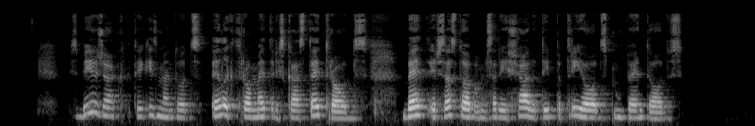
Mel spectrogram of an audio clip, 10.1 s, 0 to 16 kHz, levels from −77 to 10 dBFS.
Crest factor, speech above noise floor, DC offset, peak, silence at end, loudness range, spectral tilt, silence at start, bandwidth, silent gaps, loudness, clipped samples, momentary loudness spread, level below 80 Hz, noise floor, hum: 22 dB; 54 dB; under 0.1%; 0 dBFS; 1 s; 5 LU; -5 dB/octave; 0.95 s; 11.5 kHz; none; -21 LUFS; under 0.1%; 14 LU; -66 dBFS; -75 dBFS; none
